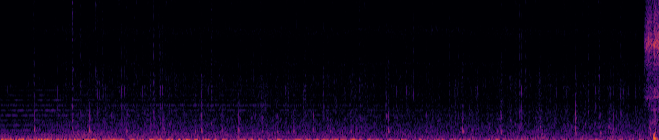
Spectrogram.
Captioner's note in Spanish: Traqueteo de carreta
